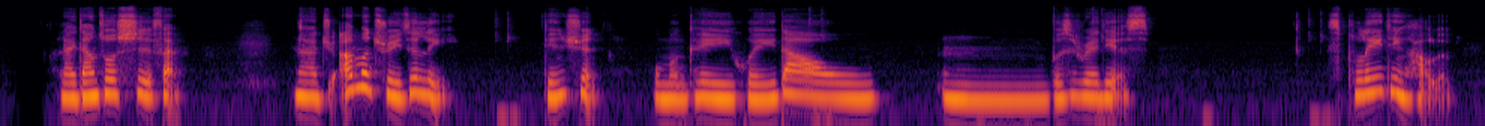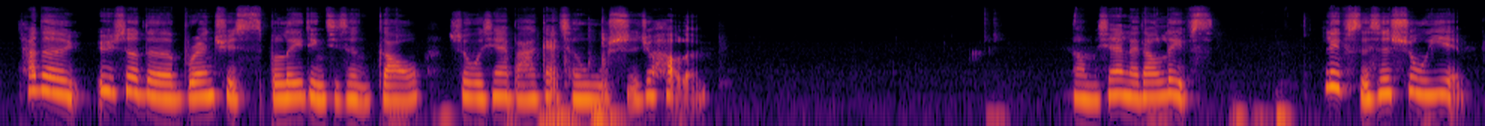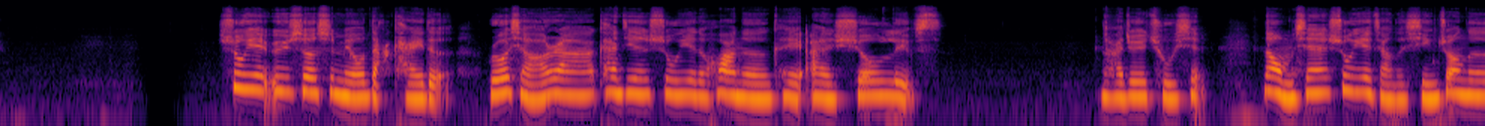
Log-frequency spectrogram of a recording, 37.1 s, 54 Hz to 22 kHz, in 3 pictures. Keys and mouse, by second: 4.1-6.8 drag, 9.2-11.0 drag, 15.6-18.1 drag, 20.5-22.0 drag, 24.2-24.7 shift+middle drag, 33.8-34.4 middle drag, 35.2 shift+middle drag, 36.4 shift+middle drag.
